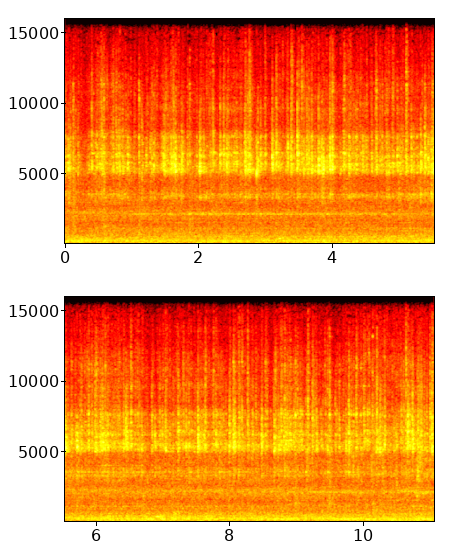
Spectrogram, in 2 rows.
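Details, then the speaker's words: Axeman-Anderson 130 coal stoker heating a Mahoning 500 wood boiler, one week in, auger kicking back on, pulling coal from the bin: continuous gritty churning over steady motor hum, no jams or knocks; normal feed, no draft or heat problems. "and like 10 minutes later it kicks back on digging coal out of the bin all by itself"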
